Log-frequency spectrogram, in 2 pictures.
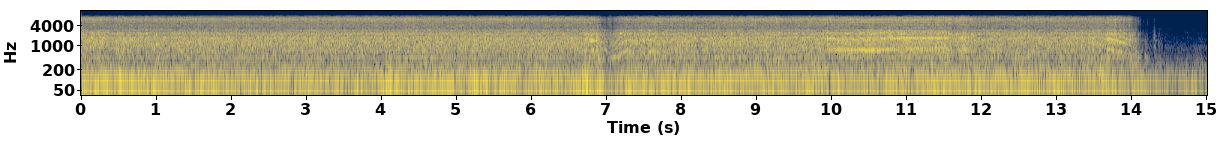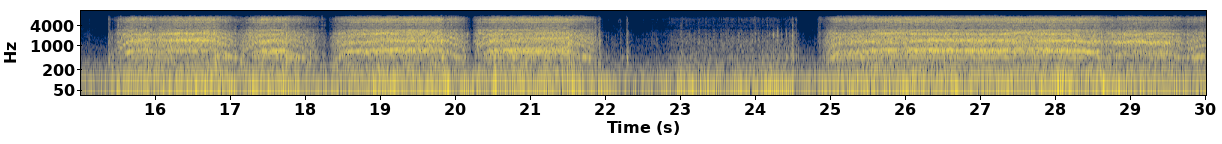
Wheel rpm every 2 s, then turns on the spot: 230, 230, 230, 170, 230, 220, 200, 40, 140, 140, 140, 10, 90, 200, 160.
22-24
